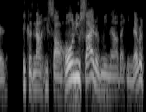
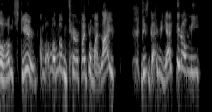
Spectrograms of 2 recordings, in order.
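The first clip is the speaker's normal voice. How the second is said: very high, terrified, frightened voice with stammer; 12 semitones higher than usual. Retelling how people act after you react: imitating scared people. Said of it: "now they're scared".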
